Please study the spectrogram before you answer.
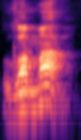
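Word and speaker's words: למה: have you forsaken me read the word llama just put the emphasis on the second syllable meaning for what purpose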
